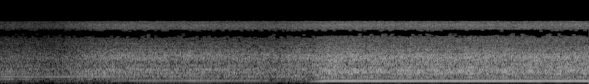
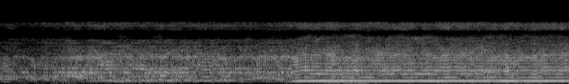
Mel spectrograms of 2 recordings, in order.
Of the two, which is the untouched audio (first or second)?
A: first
